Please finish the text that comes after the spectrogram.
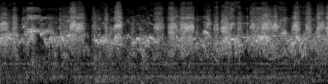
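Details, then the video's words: Budgerigars in an aviary colony, 1 July 2025: rapid bright chirping, about three notes a second, mixed with whistled warbles from several birds. "beautiful Budgie birds chirping sounds"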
